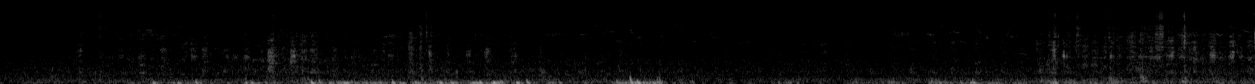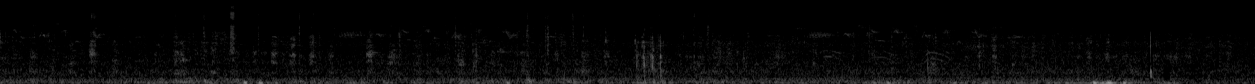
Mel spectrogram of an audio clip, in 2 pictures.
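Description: Two dogs playing and wrestling, panting with scuffling and rustling. Irregular low thumps come a few seconds in and again near the end.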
